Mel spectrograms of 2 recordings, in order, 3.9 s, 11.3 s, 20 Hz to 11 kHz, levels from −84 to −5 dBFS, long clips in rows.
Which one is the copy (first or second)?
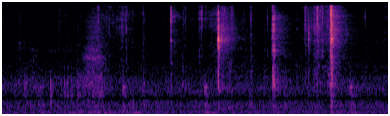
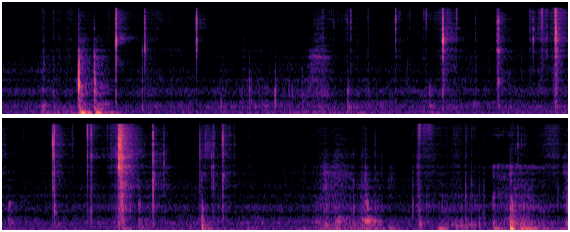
second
